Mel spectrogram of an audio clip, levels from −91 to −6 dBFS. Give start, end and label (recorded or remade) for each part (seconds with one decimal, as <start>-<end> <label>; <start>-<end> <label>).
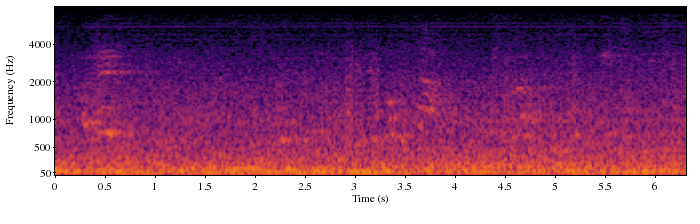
0.0-6.3 recorded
